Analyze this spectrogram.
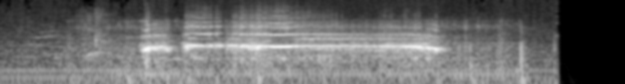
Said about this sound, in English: here comes a very important message for you from our good friend, Mickey the Rooster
